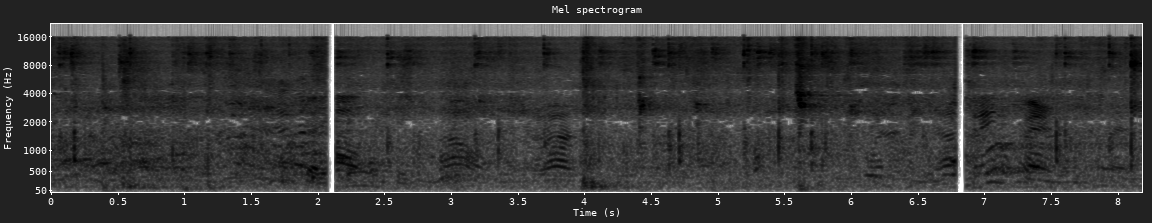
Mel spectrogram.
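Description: A table tennis ball clicks off paddles and bounces on the table in a large echoing hall.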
